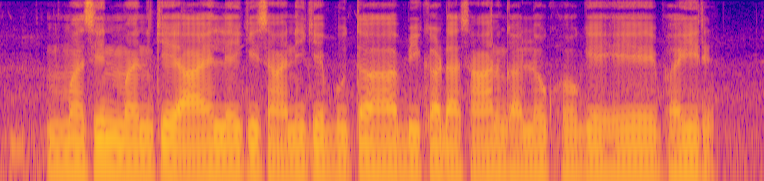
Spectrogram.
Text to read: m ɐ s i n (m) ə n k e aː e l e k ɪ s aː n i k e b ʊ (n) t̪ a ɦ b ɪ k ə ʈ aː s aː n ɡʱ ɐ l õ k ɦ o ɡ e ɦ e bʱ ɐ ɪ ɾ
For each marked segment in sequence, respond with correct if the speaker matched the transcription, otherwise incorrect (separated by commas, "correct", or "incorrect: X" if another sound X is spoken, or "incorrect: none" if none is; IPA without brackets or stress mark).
correct, incorrect: none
